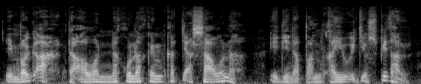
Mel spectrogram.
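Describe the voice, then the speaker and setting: A man with an Ilocano accent acting a nosy, doubting companion in a radio drama, questioning in an animated way. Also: mid-range voice, quick pace, breathy edge. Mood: teasing, curious.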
